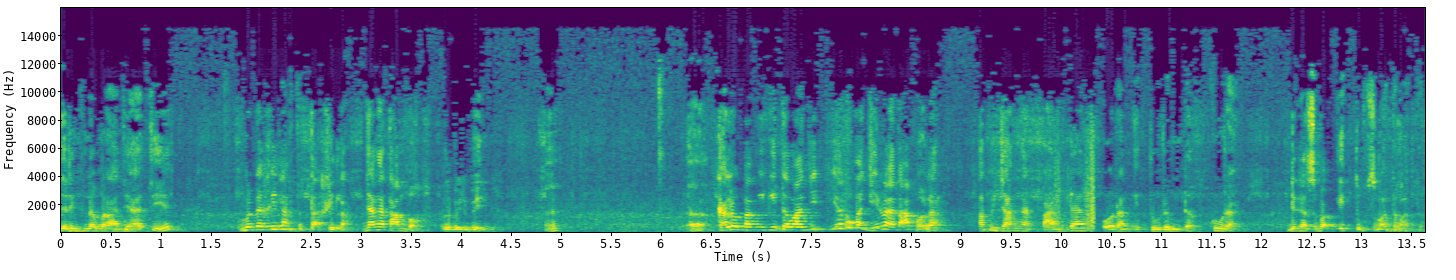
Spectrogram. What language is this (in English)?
Malay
